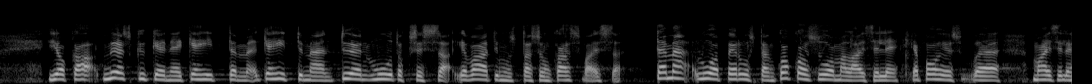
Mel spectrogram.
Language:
Finnish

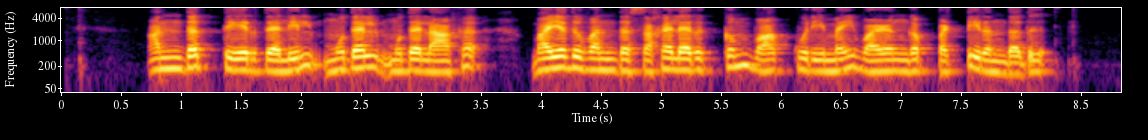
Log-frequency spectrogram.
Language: Tamil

